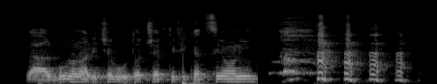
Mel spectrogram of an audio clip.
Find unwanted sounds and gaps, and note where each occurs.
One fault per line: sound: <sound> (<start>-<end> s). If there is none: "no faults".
sound: laugh (2.7-4.2 s)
